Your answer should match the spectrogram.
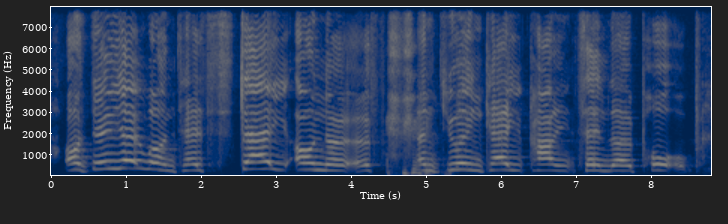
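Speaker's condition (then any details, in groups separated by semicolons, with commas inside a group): Cerebral palsy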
